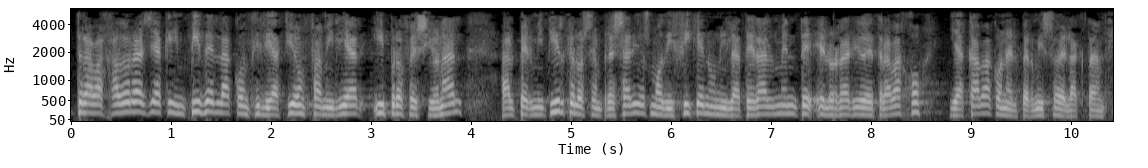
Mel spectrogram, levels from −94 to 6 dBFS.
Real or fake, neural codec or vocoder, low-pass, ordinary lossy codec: real; none; 5.4 kHz; none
